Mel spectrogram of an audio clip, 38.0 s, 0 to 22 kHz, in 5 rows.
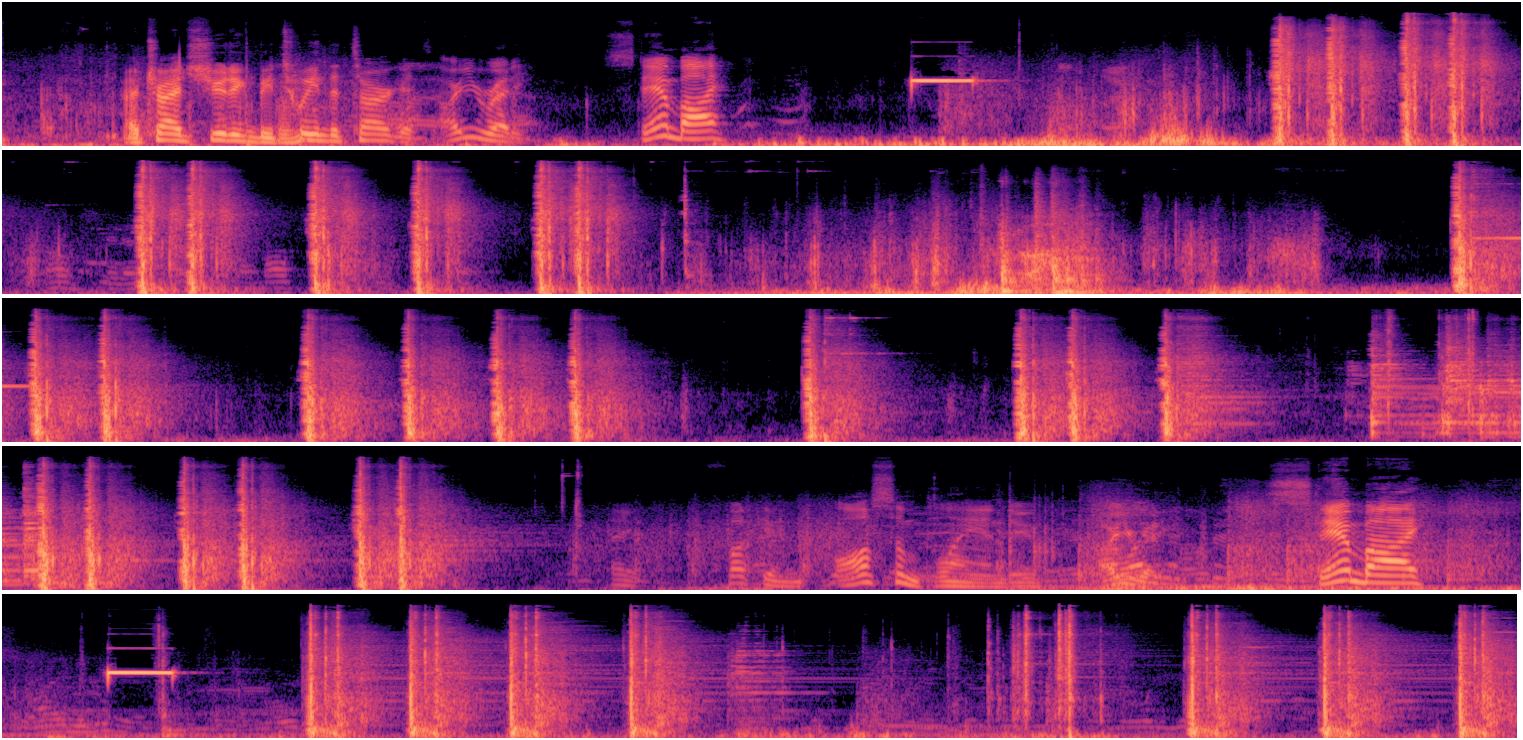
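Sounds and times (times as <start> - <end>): gunshots in quick strings: 31.9 - 34.0.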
